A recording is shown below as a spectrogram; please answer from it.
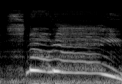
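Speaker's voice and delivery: high, thrilled cheer; children cheering for a snow day; excited calling out. A narrator's reading. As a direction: shout it like kids hoping for no school. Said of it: "the children all called out".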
